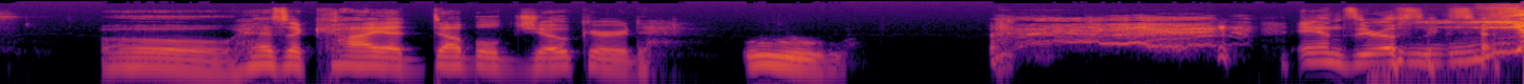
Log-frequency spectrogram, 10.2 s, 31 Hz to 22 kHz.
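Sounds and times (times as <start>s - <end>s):
speech: 0.7s - 5.7s, 6.6s - 6.9s, 8.1s - 10.1s
creature scream: 9.3s - 10.1s.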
